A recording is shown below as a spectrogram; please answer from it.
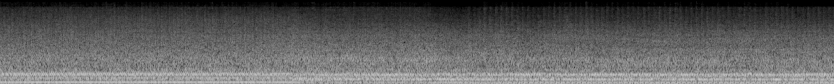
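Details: Snapper mower with Briggs & Stratton engine after fixing a no-spark fault: steady, even single-cylinder drone that drops slightly in pitch and settles; running smoothly.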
